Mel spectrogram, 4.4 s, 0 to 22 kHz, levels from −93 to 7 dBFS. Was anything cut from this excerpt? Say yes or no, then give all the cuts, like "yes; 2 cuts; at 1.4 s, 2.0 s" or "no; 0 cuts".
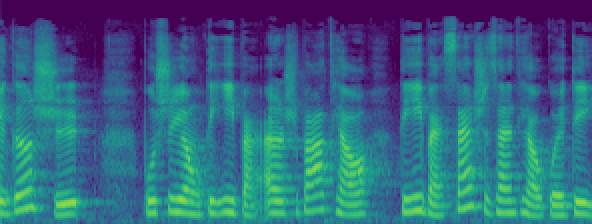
no; 0 cuts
